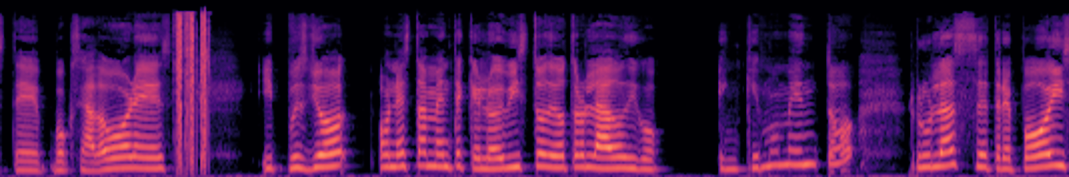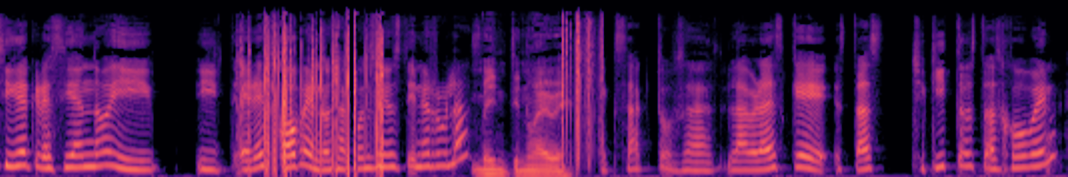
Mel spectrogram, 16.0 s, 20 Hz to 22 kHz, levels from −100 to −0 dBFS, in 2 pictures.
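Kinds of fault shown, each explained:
Cable scratch noise: ragged, rasping bursts roughly as loud as the speech, likely from a worn connector or cable being moved; the longest follows "y sigue creciendo y". Unlike steady hiss or isolated clicks, it arrives in short, irregular stretches up to a second long.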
